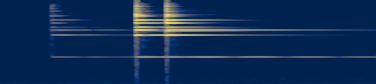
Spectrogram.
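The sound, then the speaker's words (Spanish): A meditation bell for a Buddha Shakyamuni meditation practice rings softly, then gets struck twice more in quick succession, its clear metallic tone sustaining and slowly fading into silence. No voices are present. “Y ahora vamos a imaginar que todo lo que está frente a nosotros se disuelve como el sonido de la campana.”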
